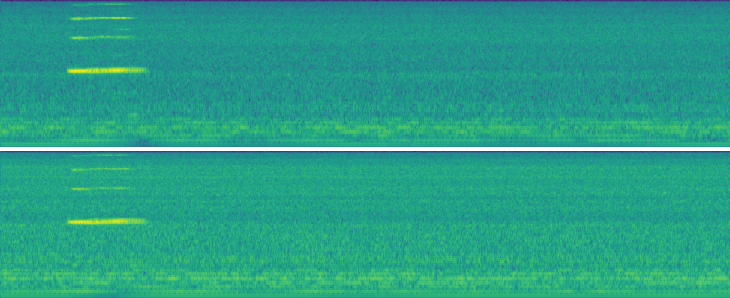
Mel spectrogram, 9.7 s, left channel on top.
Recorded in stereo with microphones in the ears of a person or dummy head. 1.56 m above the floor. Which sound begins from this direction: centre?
A squeak, at 0.9 s.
